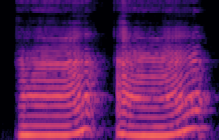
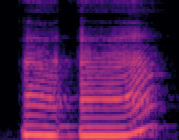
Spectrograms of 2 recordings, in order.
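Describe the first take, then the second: First: Both syllables rise in pitch. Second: The first syllable drops in pitch. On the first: The speaker calls it right. "아 하고 올라가야 돼요" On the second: The speaker calls it wrong. "갑자기 앞에 음을 내려요. 그러시면 안 됩니다"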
